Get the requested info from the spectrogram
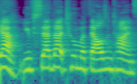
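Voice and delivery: fast, curt, snippy put-on tone. Retelling someone's reply in a disagreement about boxes, imitating a snippy tone. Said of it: "says very like like snippily".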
